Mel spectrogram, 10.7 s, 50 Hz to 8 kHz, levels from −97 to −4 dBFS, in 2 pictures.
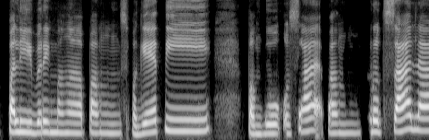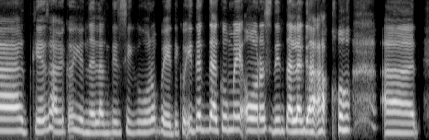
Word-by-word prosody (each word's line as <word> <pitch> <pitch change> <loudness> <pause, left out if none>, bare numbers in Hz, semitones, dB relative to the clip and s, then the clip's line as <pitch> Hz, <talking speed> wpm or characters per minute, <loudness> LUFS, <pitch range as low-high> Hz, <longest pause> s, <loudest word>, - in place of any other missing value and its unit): palibreng 220 -1 +3
mga 210 -1 -1
pang-spaghetti, 230 +5 -1 0.4
pangbuko 195 +1 -1
sa 240 +6 +1
pang-fruit 205 +3 -2
salad. 250 -1 +4
Kaya 235 +1 -3
sabi 230 -3 -2
ko - - -7
yun 250 -4 -4
nalang 205 0 -2
din 215 -1 -7
siguro 220 +2 -6
pwede 205 -3 -4
ko - - -3
idagdag 270 0 0
kung 275 -1 -4
may 275 - 0
oras 255 +1 +2
din 245 0 -3
talaga 235 -1 +5
ako. 275 -2 -1 0.4
At 210 -1 0
230 Hz, 135 wpm, -21 LUFS, 210-250 Hz, 0.4 s, talaga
